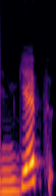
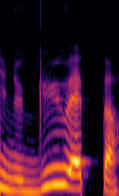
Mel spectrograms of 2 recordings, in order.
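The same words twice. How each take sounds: First: The U after the G is not pronounced. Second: The U after the G is pronounced aloud. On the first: The speaker calls it right. "Le U, il est muet" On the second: The speaker calls it wrong. "Est-ce que je dis une guêpe? Non"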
